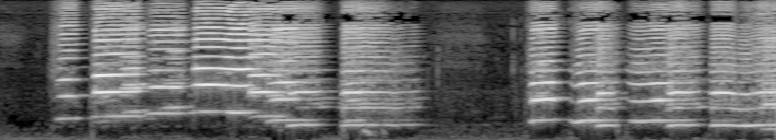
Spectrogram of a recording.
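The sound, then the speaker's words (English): Regular harmonica played solo in short, punchy phrases of bright chords and held notes, with a brief silent pause midway before more clipped chord blasts. “It's an original, but it uses a harmonica that I'll just play a regular harmonica.”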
